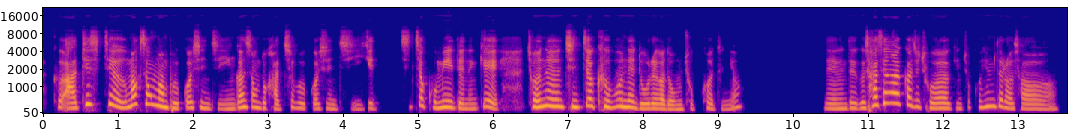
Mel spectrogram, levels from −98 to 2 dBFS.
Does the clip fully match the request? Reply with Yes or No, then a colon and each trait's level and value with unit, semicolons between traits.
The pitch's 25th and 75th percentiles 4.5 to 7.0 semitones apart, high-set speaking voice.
Yes: wide, 5.4 semitones; high, 210 Hz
